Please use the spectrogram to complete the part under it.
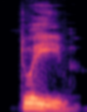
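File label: "dweeb", Australian English; pronunciation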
